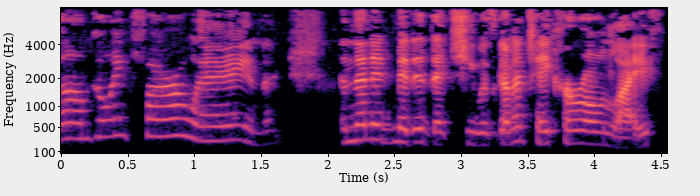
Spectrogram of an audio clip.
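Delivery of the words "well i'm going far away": put-on dreamy voice, higher, quieter, slower. Retelling a phone call where the speaker's mom sounded strange; imitating Mom's dreamy voice. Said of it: "she kind of said in this really dreamy way".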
